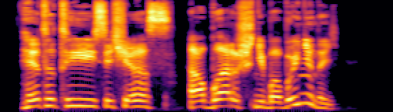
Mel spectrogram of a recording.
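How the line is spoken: Smirking. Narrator (Russian): Мамаев хмыкнул

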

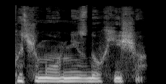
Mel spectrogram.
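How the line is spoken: Surprised mutter, hulking speaker. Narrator (Russian): Удивленно пробормотала гора мышц

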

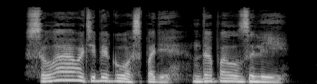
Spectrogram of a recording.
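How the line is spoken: Tired remark. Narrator (Russian): устало обронил офицер

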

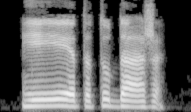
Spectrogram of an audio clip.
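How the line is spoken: Offended grumble. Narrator (Russian): обиженно проворчал Вемут

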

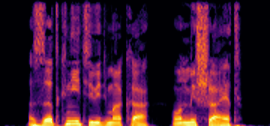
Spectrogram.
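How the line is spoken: Barked growl. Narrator (Russian): рыкнул кардинал

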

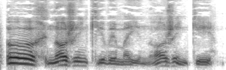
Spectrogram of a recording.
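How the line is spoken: Muttering. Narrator (Russian): бормотал Шорник

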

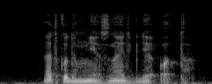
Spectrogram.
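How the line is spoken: Muttered. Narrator (Russian): пробормотал он

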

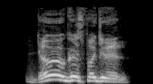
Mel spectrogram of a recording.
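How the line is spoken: Shouted reply. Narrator (Russian): прокричал в ответ воин

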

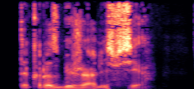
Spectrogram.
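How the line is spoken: Sleepy statement. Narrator (Russian): сообщил Деций, сонно

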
